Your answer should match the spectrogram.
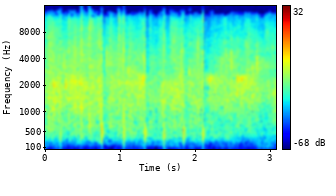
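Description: A conference audience at a cannabis industry event in Berlin gives the panel a round of applause, a steady patter of many hands clapping at moderate distance with a few sharper nearby claps standing out.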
